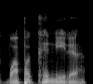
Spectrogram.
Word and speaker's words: Wapakoneta: And I looked up the pronunciation. It is Wapakoneta.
